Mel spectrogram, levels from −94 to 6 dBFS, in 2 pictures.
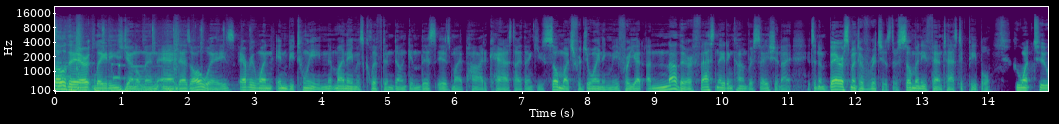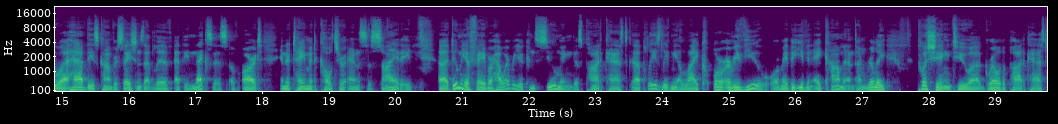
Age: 40-59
